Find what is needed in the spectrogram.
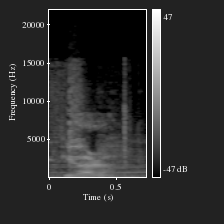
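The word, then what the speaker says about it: Führer: well it means a tyrannical leader it's pronounced like this apparently Fiora yeah that's a yeah that's the dictionary pronunciation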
